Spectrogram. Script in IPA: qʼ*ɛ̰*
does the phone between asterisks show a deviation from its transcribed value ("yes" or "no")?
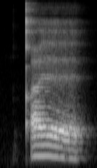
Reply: yes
